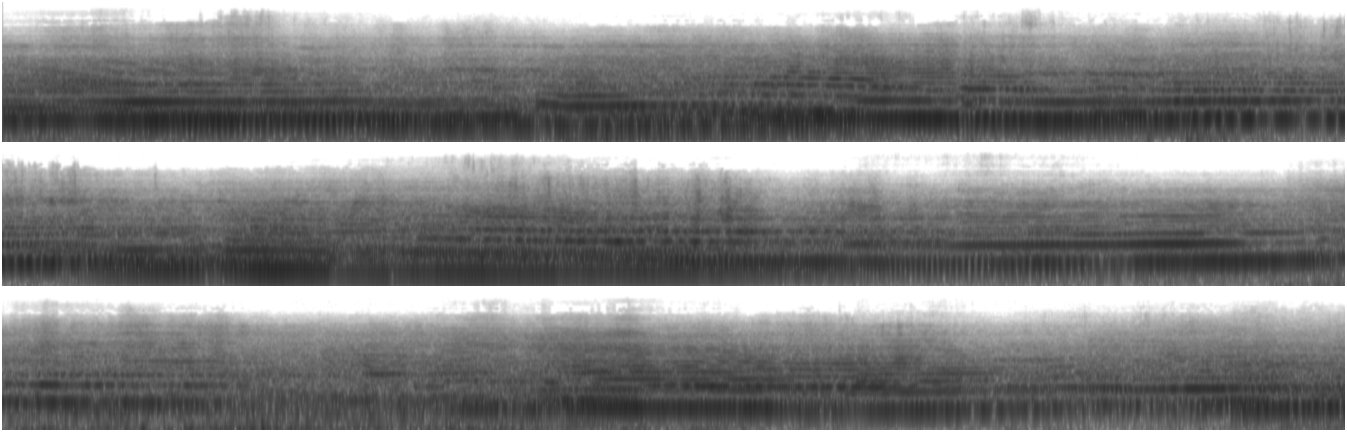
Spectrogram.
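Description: Engines of several racing saloon and hatchback cars at speed on a circuit, their notes overlapping as cars follow one another. The pitches climb under acceleration and fall away repeatedly as the cars shift gears, brake and pass by.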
